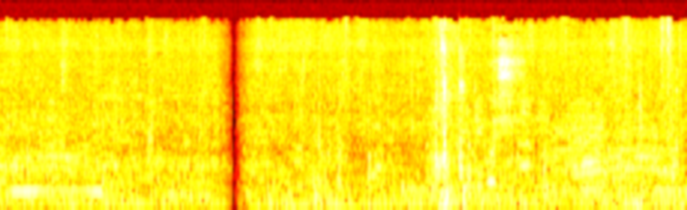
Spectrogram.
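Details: Giant cattle being unloaded from a truck ahead of Eid give a steady, low drawn-out moo at the start. Further lowing rises and falls later, over background music, engine rumble and voices.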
